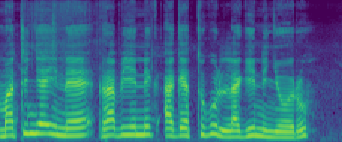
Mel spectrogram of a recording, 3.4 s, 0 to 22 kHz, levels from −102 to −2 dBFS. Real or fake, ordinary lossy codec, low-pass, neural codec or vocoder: real; none; none; none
